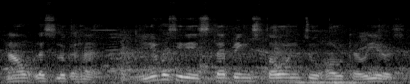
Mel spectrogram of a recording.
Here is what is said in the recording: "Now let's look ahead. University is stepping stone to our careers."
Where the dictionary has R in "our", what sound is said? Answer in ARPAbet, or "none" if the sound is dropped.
L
